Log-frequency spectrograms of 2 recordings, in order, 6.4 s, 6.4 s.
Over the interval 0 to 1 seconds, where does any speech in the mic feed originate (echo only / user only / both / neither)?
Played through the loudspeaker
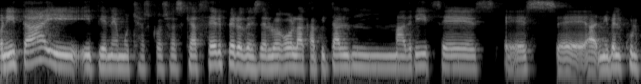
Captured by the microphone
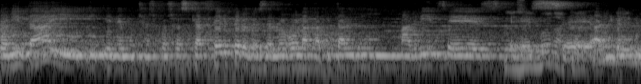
echo only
